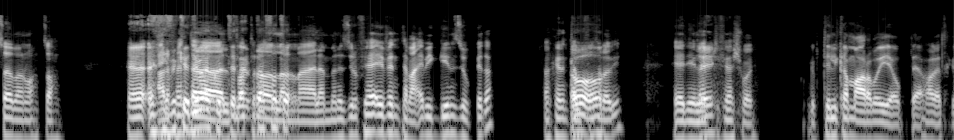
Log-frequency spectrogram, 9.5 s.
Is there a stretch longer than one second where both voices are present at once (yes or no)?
yes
